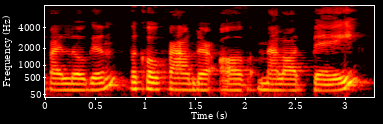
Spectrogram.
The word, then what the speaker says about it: Mallard Bay: Logan the co-founder of Malad Bay I did pronounce that right right Malad Bay yes okay great I didn't know if it was mayard because sometimes the Double L is a y a little conf okay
